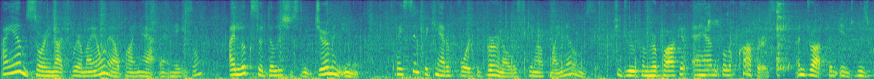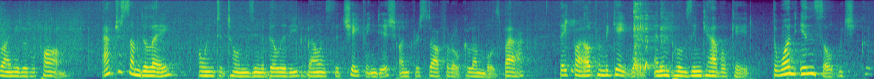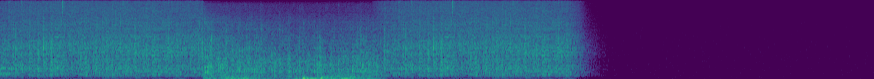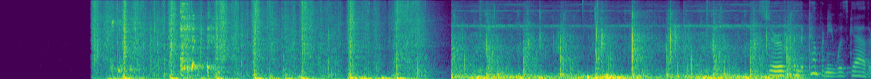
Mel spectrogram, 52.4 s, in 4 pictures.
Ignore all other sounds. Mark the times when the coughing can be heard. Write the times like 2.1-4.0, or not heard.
10.6-11.9, 21.6-23.2, 41.0-42.6.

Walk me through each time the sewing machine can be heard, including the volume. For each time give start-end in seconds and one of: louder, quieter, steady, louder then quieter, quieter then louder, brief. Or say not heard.
not heard.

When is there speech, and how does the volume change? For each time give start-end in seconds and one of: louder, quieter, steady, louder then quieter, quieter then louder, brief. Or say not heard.
0.0-26.2 steady
50.6-52.3 brief.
